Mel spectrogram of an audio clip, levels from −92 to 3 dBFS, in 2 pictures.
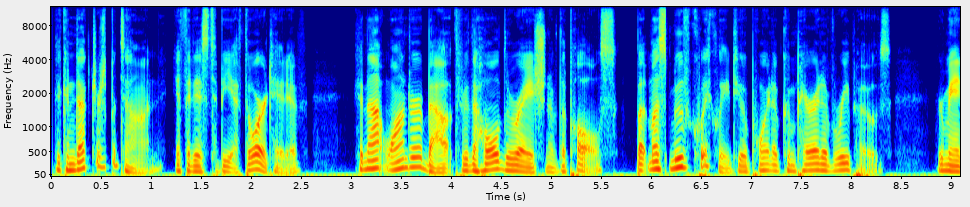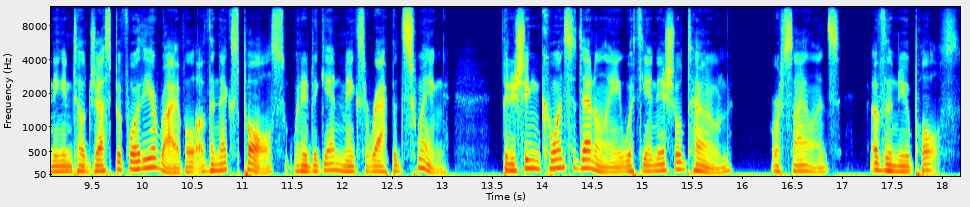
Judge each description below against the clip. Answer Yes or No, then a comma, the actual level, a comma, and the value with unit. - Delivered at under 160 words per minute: No, average, 190 wpm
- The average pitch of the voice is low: Yes, low, 120 Hz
